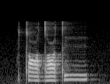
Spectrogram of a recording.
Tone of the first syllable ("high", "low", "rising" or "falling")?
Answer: low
